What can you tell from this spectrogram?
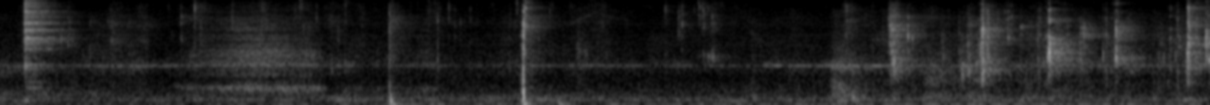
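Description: Chopsticks clicking against a china plate and bowls during a meal, with soft eating sounds. There are a few separate sharp clicks, the loudest about three and a half seconds in, and a quicker run of small clicks near the end.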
